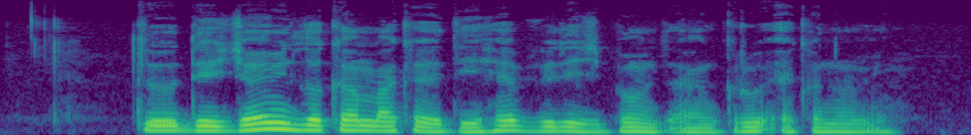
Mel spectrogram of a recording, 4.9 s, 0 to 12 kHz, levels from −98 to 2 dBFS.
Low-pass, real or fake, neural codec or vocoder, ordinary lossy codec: none; real; none; none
